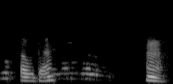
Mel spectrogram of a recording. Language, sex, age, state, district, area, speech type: Kannada, female, 30-45, Karnataka, Uttara Kannada, rural, conversation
